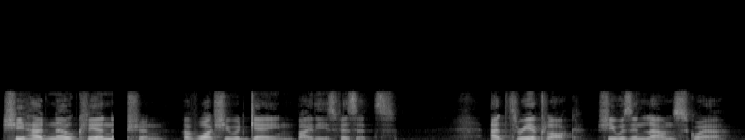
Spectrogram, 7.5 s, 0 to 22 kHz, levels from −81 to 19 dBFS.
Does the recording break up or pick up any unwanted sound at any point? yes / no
yes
